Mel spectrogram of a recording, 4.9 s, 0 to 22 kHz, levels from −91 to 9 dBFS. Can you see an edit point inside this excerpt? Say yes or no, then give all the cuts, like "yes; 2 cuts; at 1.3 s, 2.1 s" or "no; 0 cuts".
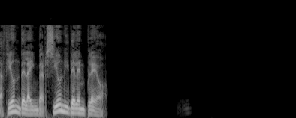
no; 0 cuts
